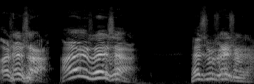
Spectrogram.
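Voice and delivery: shrill, very loud, high, repeated. Showing the voice tried for the old man during rehearsals: Anthony Hopkins voice. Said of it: "it was Anthony Hopkins as".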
